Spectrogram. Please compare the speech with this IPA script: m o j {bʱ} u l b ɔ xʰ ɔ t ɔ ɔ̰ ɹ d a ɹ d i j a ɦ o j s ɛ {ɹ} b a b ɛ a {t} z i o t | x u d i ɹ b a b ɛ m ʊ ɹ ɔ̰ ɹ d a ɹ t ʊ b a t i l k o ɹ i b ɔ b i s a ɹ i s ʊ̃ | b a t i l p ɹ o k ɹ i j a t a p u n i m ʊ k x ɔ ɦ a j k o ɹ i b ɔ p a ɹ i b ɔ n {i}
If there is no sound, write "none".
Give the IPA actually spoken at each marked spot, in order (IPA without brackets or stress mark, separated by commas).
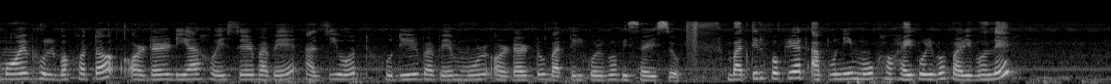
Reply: bʱ, ɹ, none, ɛ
